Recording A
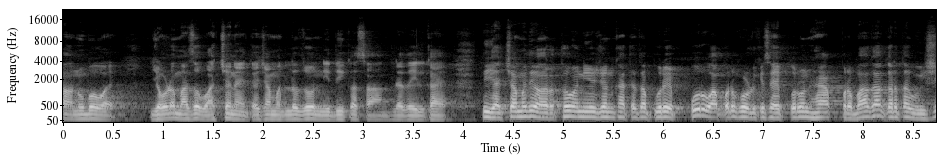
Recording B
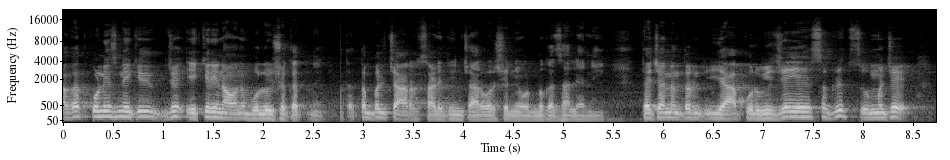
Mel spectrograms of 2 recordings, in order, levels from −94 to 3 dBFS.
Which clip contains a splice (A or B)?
B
